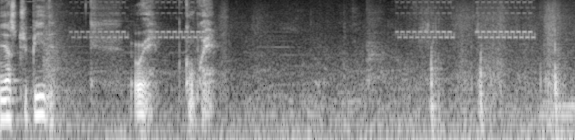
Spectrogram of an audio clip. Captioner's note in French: Le téléphone sonne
